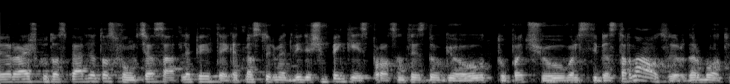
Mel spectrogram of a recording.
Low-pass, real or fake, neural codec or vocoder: 7.2 kHz; real; none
